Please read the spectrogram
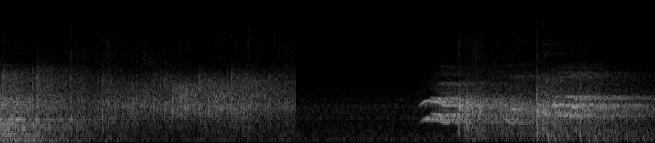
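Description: Voices in a reverberant indoor tennis hall: a man laughs and says "thank you". The sound drops out abruptly for about a second near the middle, then another voice speaks over the hall noise.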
